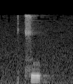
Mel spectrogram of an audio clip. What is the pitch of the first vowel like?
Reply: low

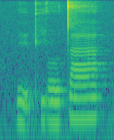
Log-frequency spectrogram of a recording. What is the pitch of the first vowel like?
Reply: low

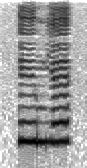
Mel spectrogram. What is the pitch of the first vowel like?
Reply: high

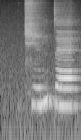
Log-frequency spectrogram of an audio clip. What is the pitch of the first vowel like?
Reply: rising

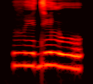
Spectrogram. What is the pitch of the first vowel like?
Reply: low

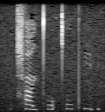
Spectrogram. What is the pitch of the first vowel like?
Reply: falling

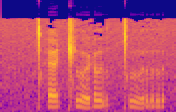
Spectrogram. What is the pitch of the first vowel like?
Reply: rising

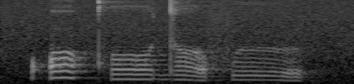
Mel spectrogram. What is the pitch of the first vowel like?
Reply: falling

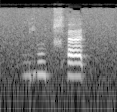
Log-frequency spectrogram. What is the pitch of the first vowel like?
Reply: high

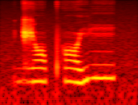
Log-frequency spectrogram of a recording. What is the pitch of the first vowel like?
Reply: low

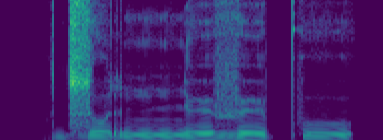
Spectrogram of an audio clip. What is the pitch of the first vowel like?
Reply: low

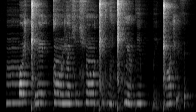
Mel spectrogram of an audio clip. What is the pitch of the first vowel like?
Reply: rising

